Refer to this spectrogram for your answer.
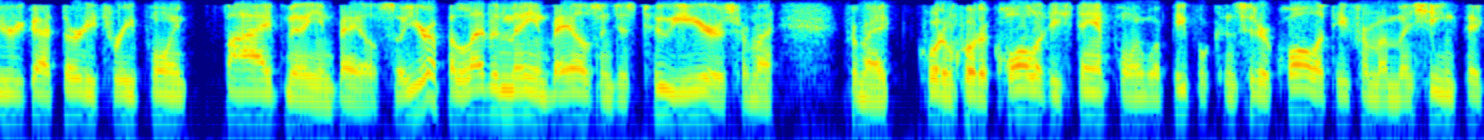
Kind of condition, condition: link, phone line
